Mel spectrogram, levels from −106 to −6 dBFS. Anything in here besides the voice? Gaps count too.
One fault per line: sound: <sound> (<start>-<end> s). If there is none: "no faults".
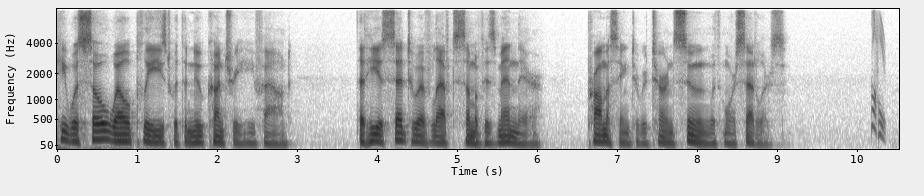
sound: chirp (10.2-10.4 s)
